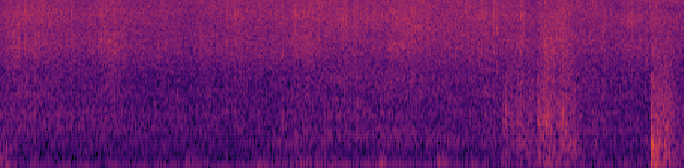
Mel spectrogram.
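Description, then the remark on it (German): Small diced onions sizzle steadily in a frying pan turned down to lower heat so they turn translucent without burning, a continuous crackling hiss, with a couple of brief louder scrapes or stirs near the end. No one speaks. “So, die Pfanne ein bisschen runterstellen. Die sollen jetzt ruhig ein bisschen glasig werden und nicht gleich verbrennen.”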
